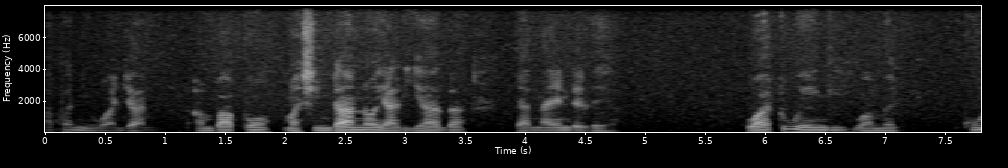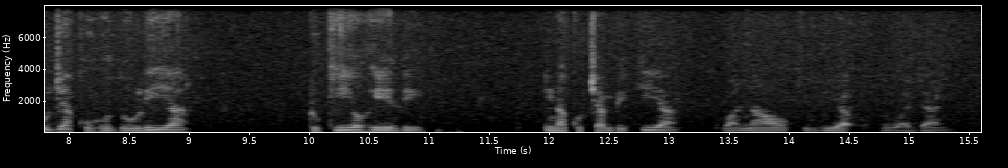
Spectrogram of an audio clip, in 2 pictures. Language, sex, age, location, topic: Swahili, male, 18-24, Nakuru, government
